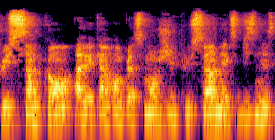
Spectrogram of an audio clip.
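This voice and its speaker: Pitched in the mid range, a man's voice is heard. He moves along at a fairly brisk clip. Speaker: tech sales presenter. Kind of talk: webinar presentation. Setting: online webinar. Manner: fast; hesitant fillers.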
